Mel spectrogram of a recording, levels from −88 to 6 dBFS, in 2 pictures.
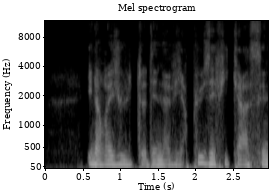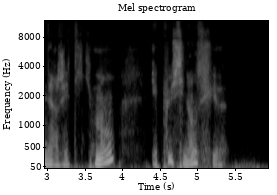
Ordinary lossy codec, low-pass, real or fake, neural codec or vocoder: Opus, 16 kbps; 10.8 kHz; fake; vocoder, 24 kHz, 100 mel bands, Vocos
